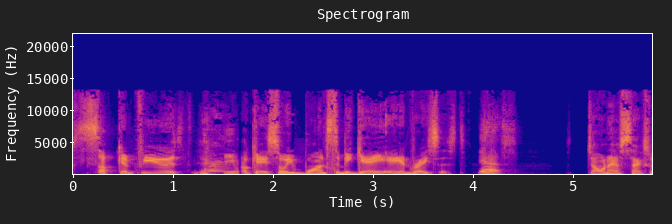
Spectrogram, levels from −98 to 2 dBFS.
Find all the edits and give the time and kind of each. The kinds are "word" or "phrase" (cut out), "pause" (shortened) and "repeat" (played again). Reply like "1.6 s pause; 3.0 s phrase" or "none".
1.6 s word; 4.0 s pause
